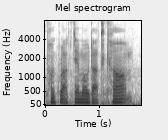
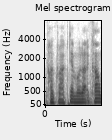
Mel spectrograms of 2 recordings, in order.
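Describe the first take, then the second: First: It is said slowly. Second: It is said fast.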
